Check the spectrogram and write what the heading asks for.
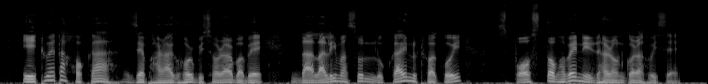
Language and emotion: Assamese, happy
